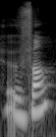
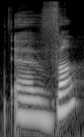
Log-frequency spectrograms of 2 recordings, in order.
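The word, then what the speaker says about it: vingt: French here so yeah you say van as you would say wine but you do not pronounce the G and the T they just exist you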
